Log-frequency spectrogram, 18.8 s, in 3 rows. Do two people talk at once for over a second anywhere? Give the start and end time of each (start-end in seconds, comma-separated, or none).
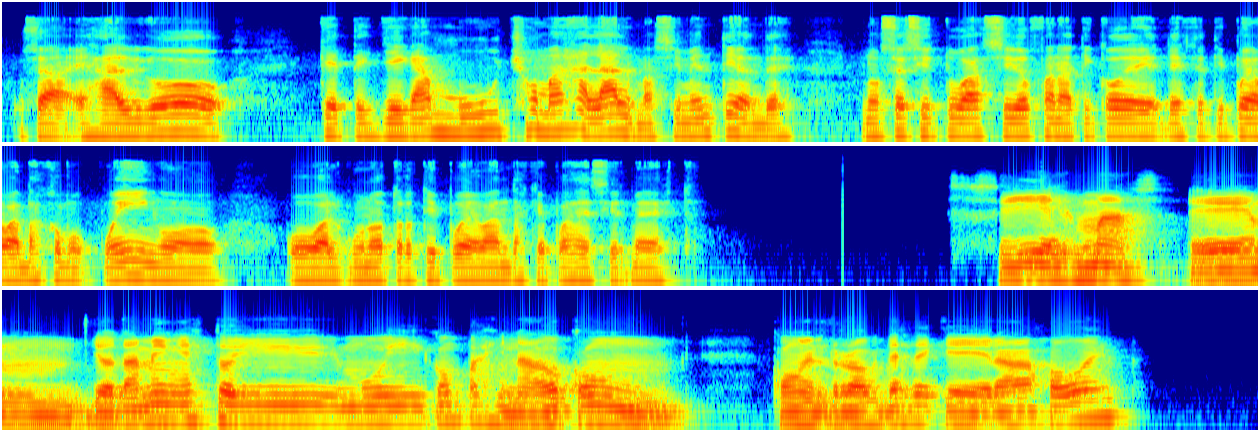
none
